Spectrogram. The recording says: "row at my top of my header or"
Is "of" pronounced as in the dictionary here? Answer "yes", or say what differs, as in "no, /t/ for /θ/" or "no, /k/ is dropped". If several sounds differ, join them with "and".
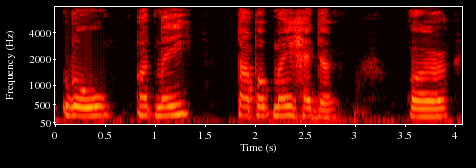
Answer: no, /p/ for /v/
